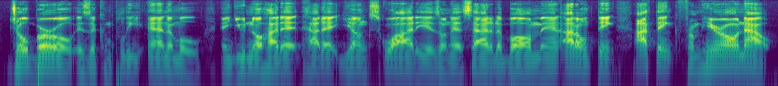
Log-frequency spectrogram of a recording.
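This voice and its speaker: A man's voice: mid-range voice, fairly bright tone, clear, resonant tone, dry recording, clean studio sound. A man co-hosting a sports podcast in casual chat, rattling off lists of players and making emphatic points. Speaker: podcast co-host.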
